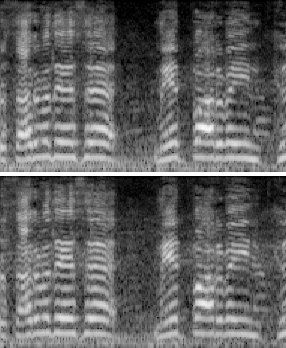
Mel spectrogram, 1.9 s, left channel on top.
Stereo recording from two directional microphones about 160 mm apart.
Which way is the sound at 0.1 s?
35° left (ahead or behind).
